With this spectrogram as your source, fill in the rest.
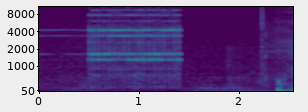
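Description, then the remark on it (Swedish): A telephone bell rings once in a loud, sustained electric trill lasting about a second, followed by quiet room sounds and a brief clatter, like a receiver being picked up. “Nu ringer det igen. Nu måste jag svara i telefonen.”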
